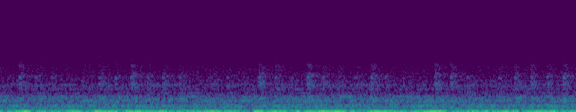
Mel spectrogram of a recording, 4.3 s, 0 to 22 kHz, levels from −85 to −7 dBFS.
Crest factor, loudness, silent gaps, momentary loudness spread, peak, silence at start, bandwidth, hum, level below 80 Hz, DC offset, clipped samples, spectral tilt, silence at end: 10 dB; -43 LUFS; none; 2 LU; -24 dBFS; 0 s; 2.1 kHz; none; -36 dBFS; under 0.1%; under 0.1%; -9 dB/octave; 0 s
